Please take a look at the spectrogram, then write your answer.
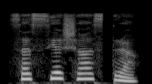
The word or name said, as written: ಸಸ್ಯಶಾಸ್ತ್ರ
